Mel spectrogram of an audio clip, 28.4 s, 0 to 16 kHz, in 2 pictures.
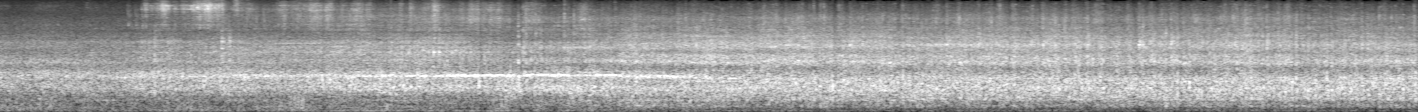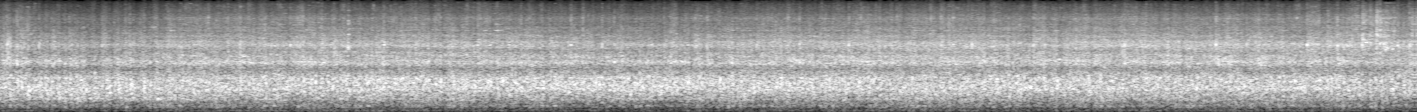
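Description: Long express passenger train hauled by a WAP-4 electric locomotive passing at speed: loud steady rumble and clickety-clack of coach wheels over the rail joints, building over the first few seconds as the train arrives. A thin high steady whine sounds over the first several seconds as the locomotive nears.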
